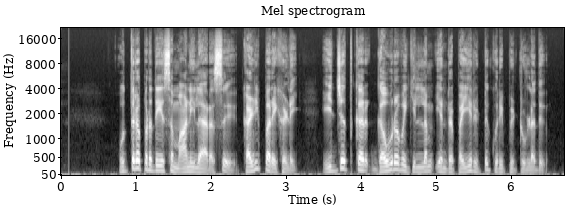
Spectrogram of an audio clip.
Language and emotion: Tamil, neutral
